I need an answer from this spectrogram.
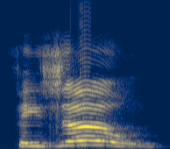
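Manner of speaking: Feijão, last syllable long and loud; slow demo of feiJÃO, final syllable swelling; stress on JÃO. Shown as a demonstration. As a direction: stretch out and push the JÃO in Feijão. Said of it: "O jão, então, é a sílaba tônica".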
